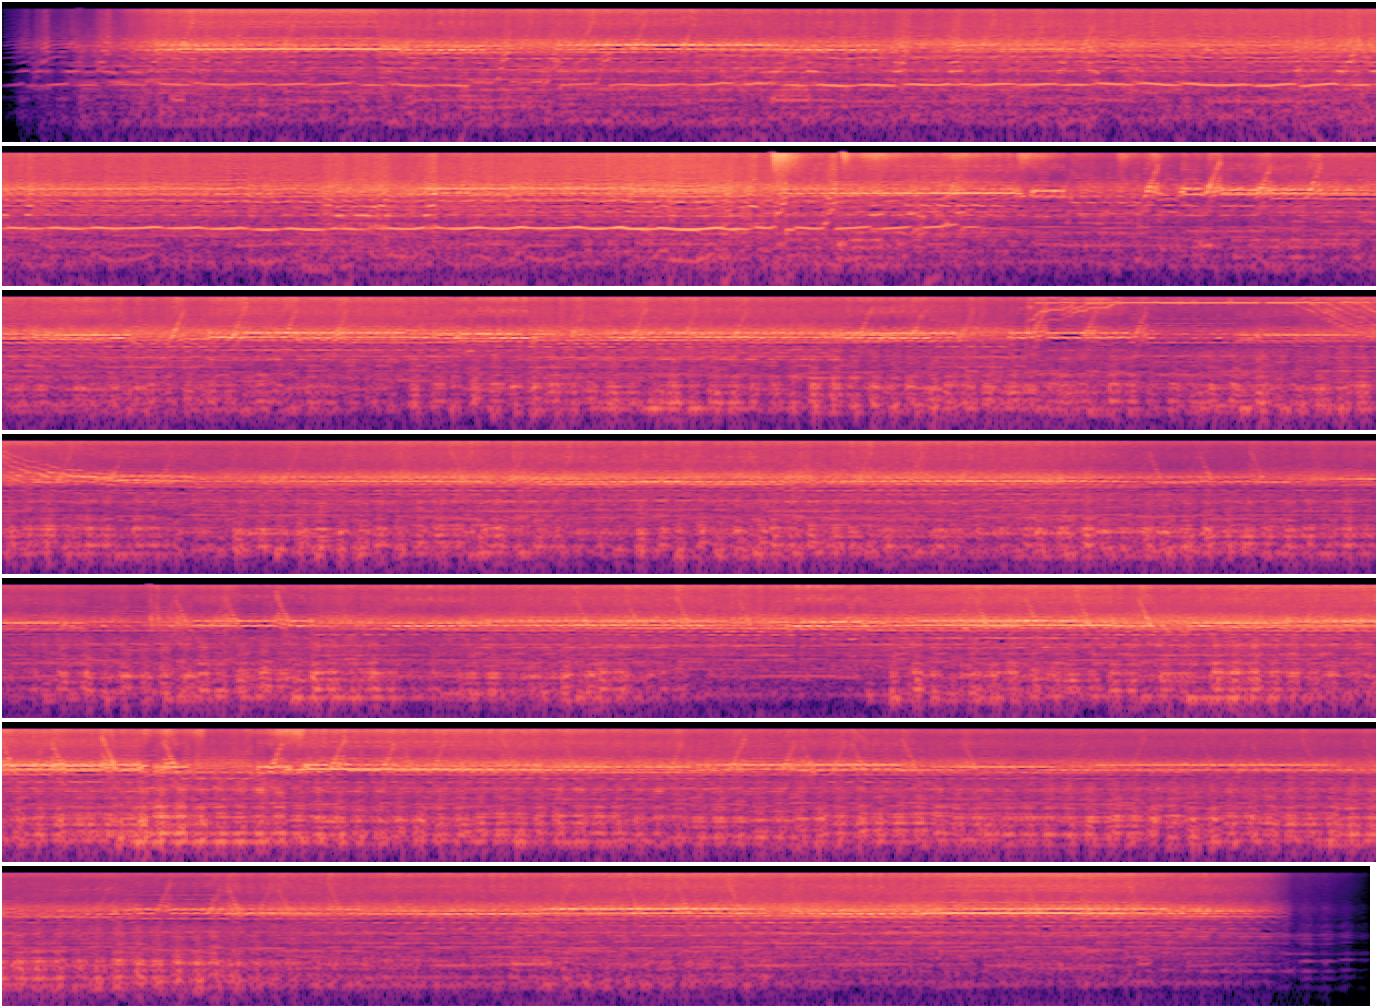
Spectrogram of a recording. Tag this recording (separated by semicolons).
electrical; electronic; electronica; experimental; noise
